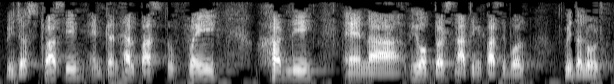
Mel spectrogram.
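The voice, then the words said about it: Filipino-accented English. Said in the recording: “I have a Filipino accent. My English is not too really good, you know, because my accent”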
